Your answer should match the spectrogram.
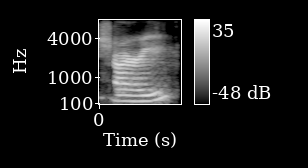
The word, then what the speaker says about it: Shari: Like, is it Shari? Like, what's the right way to say it? So my name is Shari.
